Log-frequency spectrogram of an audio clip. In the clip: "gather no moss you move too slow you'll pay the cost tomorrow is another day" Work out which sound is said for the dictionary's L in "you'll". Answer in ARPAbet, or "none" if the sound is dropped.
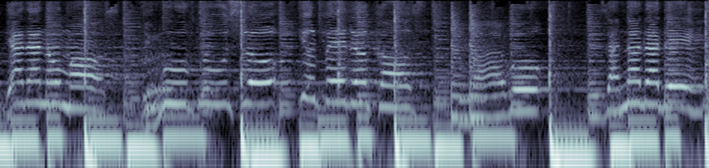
L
